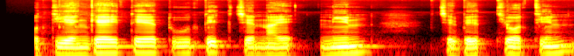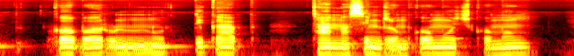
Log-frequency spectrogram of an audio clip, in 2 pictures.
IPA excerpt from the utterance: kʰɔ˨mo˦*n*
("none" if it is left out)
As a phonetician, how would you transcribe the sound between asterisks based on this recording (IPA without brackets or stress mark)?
ŋ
